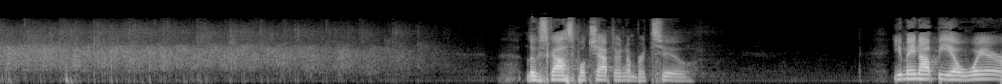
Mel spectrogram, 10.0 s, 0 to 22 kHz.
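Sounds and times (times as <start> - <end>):
congregation applauding: 0.0 - 4.6
speech: 5.3 - 7.0, 9.0 - 10.0.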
